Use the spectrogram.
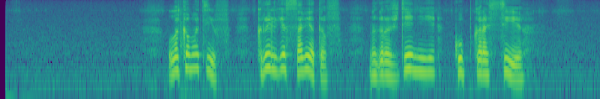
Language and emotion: Russian, positive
